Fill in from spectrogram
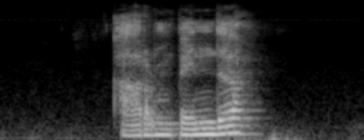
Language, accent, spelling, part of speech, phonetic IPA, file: German, Austria, Armbänder, noun, [ˈaʁmˌbɛndɐ], De-at-Armbänder.ogg
- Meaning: nominative/accusative/genitive plural of Armband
